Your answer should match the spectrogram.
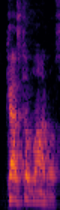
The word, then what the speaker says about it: Castellanos: Does he pronounce the L's or not pronounce the L? Castellanos.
